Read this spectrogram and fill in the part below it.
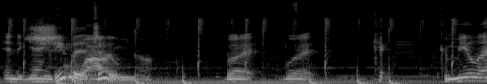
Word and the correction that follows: Kamala: I don't want to mess this up. Kamala.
